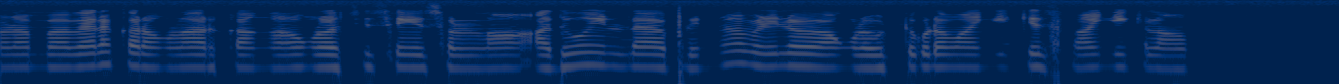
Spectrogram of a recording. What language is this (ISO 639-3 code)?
tam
